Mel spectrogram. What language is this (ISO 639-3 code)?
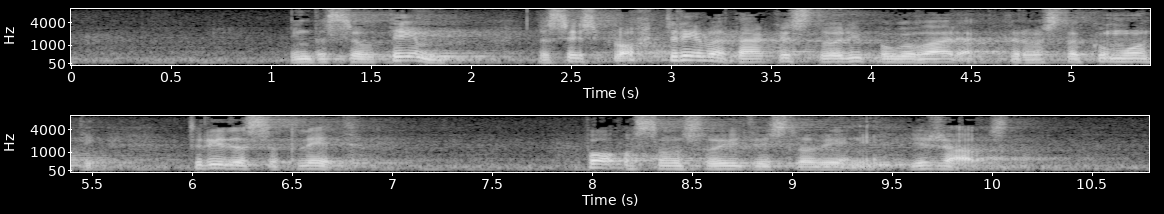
slv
